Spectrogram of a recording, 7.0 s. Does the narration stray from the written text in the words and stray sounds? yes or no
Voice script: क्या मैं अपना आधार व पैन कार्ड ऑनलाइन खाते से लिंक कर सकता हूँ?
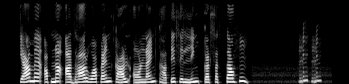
yes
